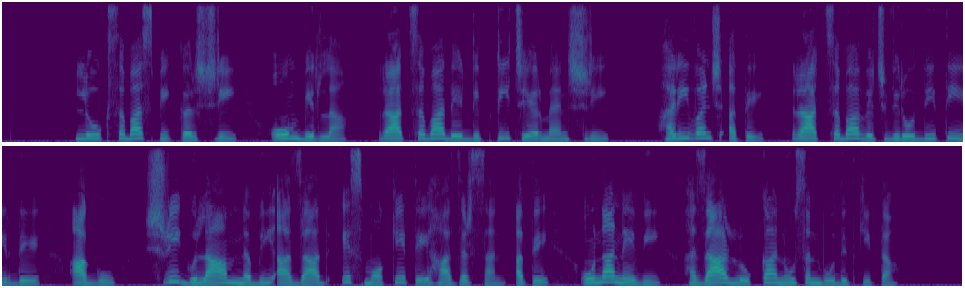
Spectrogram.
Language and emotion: Punjabi, neutral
